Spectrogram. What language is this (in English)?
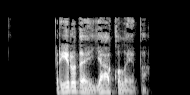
Serbian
